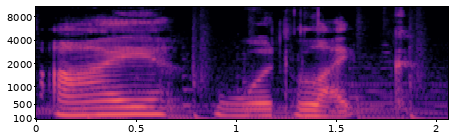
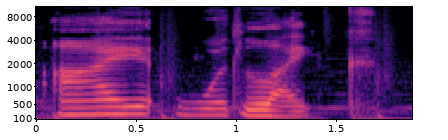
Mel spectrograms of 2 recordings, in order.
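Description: The two takes are said the same way.

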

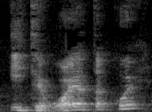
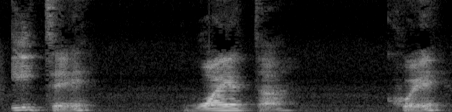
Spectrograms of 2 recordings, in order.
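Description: First: The voice rises at the end like a question. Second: The voice falls at the end like a statement. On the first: It asks whether the listener was singing. "let's change my tone" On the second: It states that the listener was singing. "you were singing"

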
